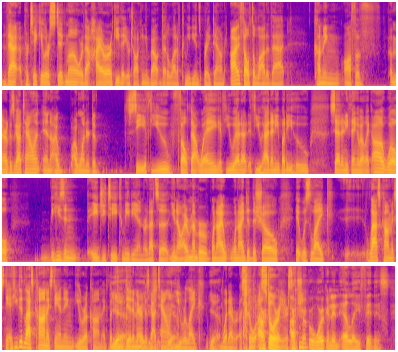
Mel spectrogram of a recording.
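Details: Adult man who stutters, speaking in a podcast conversation; transcript shows word repetitions; he mentions an injury before starting stand-up; stuttering.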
